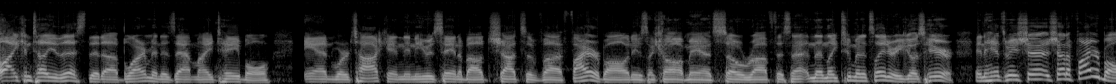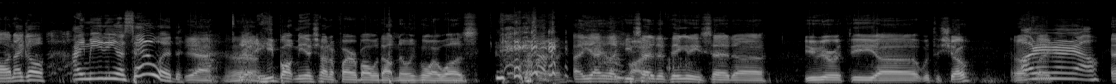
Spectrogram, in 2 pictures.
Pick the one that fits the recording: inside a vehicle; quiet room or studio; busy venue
busy venue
